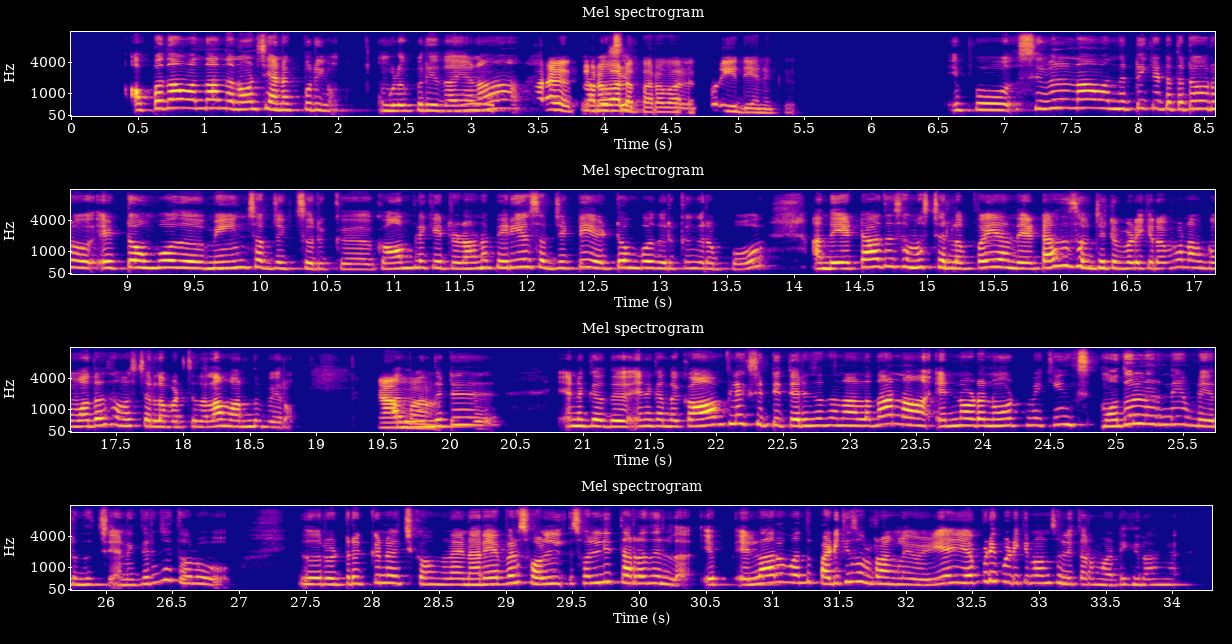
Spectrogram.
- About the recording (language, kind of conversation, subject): Tamil, podcast, நீங்கள் உருவாக்கிய கற்றல் பொருட்களை எவ்வாறு ஒழுங்குபடுத்தி அமைப்பீர்கள்?
- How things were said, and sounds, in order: in English: "காம்ப்ளிகேட்டடான"; laughing while speaking: "அந்த எட்டாவது சப்ஜெக்ட்ட படிக்கிறப்போ நமக்கு"; in English: "காம்ப்ளெக்ஸிட்டி"; in English: "நோட் மேக்கிங்ஸ்"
